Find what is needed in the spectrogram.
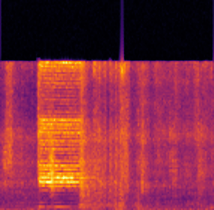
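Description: A short, loud, high-pitched horn-like honk of about half a second, starting a little way in and tailing off over the following half second.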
